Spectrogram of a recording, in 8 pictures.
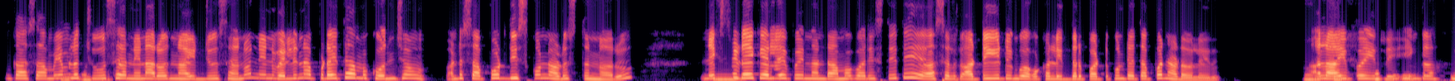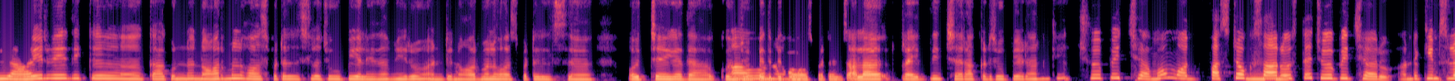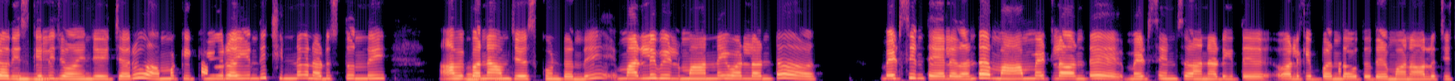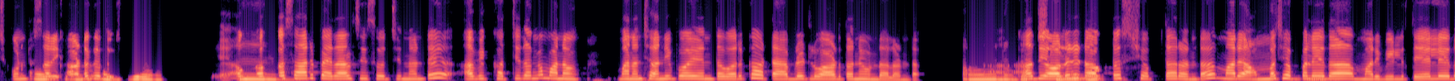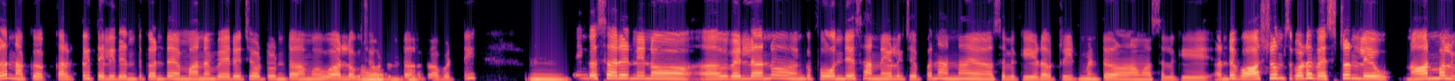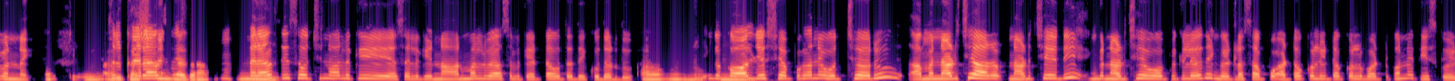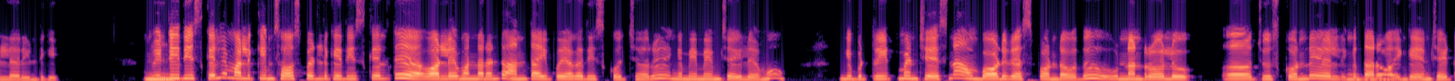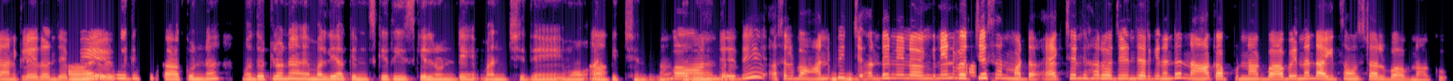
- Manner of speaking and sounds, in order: in English: "నైట్"; in English: "సపోర్ట్"; in English: "నెక్స్ట్ డేకి"; other background noise; in English: "ఆయుర్వేదిక్"; in English: "నార్మల్ హాస్పిటల్స్‌లో"; in English: "నార్మల్ హాస్పిటల్స్"; in English: "హాస్పిటల్స్"; in English: "ఫస్ట్"; in English: "జాయిన్"; other noise; in English: "క్యూర్"; in English: "మెడిసిన్"; in English: "మెడిసిన్స్"; in English: "పారాలిసిస్"; in English: "ఆల్రెడీ డాక్టర్స్"; in English: "కరెక్ట్‌గా"; in English: "ట్రీట్మెంట్"; in English: "వాష్‌రూమ్స్"; in English: "వెస్ట్‌రన్"; in English: "పారాలిసిస్"; in English: "పారాలిసిస్"; in English: "నార్మల్‌వి"; tapping; in English: "ట్రీట్‌మెంట్"; in English: "రెస్పాండ్"; in English: "ఆయుర్వేదిక్‌కి"; in English: "యాక్చువల్లి"; chuckle
- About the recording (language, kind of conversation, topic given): Telugu, podcast, ఒంటరితనం అనిపించినప్పుడు మీరు మొదటగా ఎలాంటి అడుగు వేస్తారు?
